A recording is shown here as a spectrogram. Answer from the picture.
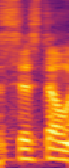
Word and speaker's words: VSYSTO: can tell you that this is the Sisto and that's pronounced this Sisto dashcam is high-quality you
